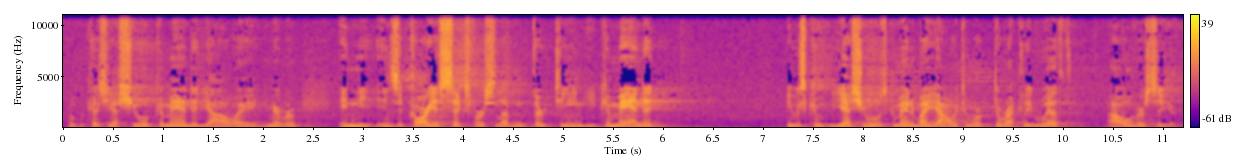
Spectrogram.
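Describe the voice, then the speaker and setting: Animated preacher man in an echoey hall. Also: mid-range voice, moderate pace. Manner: emphatic, rhetorical questions, frequent "okay?" and "right?". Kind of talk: sermon. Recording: echoey hall with faint ambient noise.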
